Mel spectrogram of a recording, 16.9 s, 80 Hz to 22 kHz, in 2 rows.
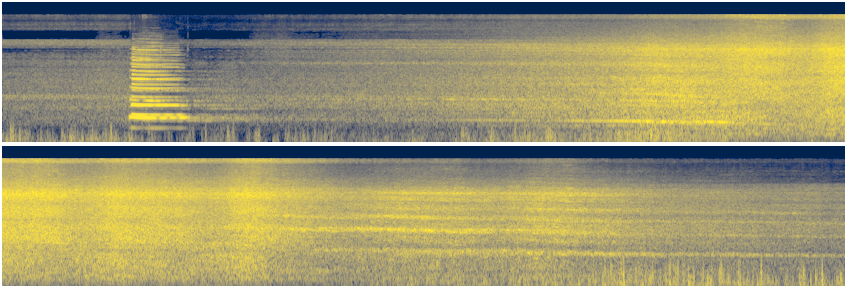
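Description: An EU160 electric locomotive hauling PKP Intercity coaches gives one short horn blast about a second in. It then approaches and passes at speed, the rushing rumble of the train swelling to a peak and slowly fading as the coaches go by.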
